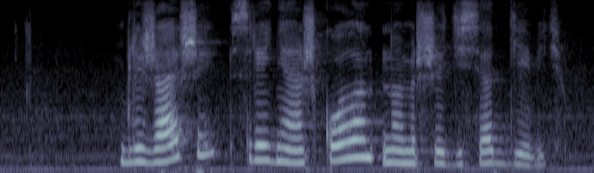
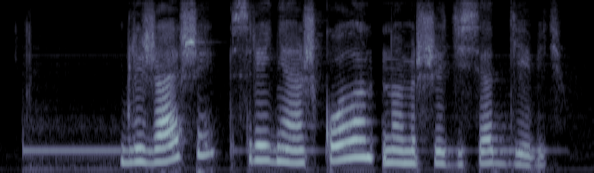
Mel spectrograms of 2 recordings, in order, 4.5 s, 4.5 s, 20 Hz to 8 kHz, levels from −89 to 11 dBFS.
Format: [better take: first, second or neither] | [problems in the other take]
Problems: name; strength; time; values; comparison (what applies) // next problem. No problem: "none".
first | noise reduction (neural mask model RNNoise)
